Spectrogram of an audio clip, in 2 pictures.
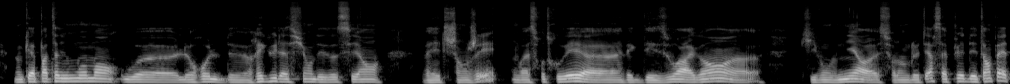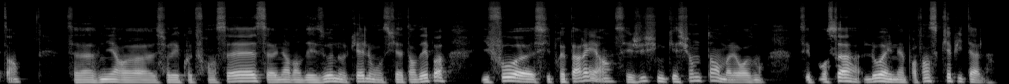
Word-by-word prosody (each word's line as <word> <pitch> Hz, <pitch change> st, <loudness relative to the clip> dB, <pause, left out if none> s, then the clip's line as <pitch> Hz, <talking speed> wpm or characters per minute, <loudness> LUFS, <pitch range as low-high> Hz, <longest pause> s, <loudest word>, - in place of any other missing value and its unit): Donc 115 Hz, +2 st, -2 dB
à 130 Hz, -, +6 dB
partir 140 Hz, +1 st, +2 dB
du 140 Hz, -, +4 dB
moment 140 Hz, -3 st, +2 dB
où, 115 Hz, 0 st, 0 dB
heu, 105 Hz, -2 st, -1 dB
le 110 Hz, +1 st, -2 dB
rôle 120 Hz, 0 st, 0 dB
de 105 Hz, -1 st, -4 dB
régulation 130 Hz, +2 st, -1 dB
des 115 Hz, -2 st, -1 dB
océans 115 Hz, 0 st, -2 dB, 0.4 s
va 100 Hz, 0 st, -3 dB
être 100 Hz, -, -2 dB
changé, 105 Hz, -1 st, -2 dB
on 105 Hz, -, -7 dB
va 105 Hz, 0 st, -2 dB
se 100 Hz, -, -9 dB
retrouver, 125 Hz, +5 st, +4 dB
heu, -, -, +6 dB, 0.3 s
avec 105 Hz, -1 st, -5 dB
des 100 Hz, 0 st, -2 dB
ouragans, 120 Hz, -1 st, +2 dB
heu, -, -, -10 dB, 0.4 s
qui 105 Hz, -, -7 dB
vont 105 Hz, 0 st, -3 dB
venir, 125 Hz, +3 st, +3 dB
heu, 105 Hz, -1 st, 0 dB
sur 105 Hz, -, -10 dB
l'Angleterre, 105 Hz, +6 st, -2 dB
ça 120 Hz, -, -1 dB
va -, -, -11 dB
plus 145 Hz, -, 0 dB
être 140 Hz, -, -3 dB
des 130 Hz, -1 st, +3 dB
tempêtes, 145 Hz, +4 st, +1 dB
hein. 120 Hz, -, -5 dB, 0.5 s
Ça 105 Hz, -, -5 dB
va 105 Hz, 0 st, 0 dB
venir, 115 Hz, 0 st, +2 dB
heu, 105 Hz, -1 st, 0 dB
sur 100 Hz, -, -8 dB
les 105 Hz, -, +1 dB
côtes 105 Hz, 0 st, -8 dB
françaises, 145 Hz, +8 st, +2 dB
ça 110 Hz, -, -1 dB
va 105 Hz, -, +1 dB
venir 110 Hz, 0 st, -1 dB
dans 110 Hz, -1 st, -2 dB
des 105 Hz, 0 st, +1 dB
zones 140 Hz, +3 st, +2 dB
auxquelles 140 Hz, +5 st, 0 dB
on 110 Hz, -4 st, -2 dB
s'y 110 Hz, +3 st, -5 dB
attendait 115 Hz, +7 st, +1 dB
pas. 155 Hz, -, +1 dB, 0.3 s
Il 110 Hz, -, -3 dB
faut, 165 Hz, +6 st, +5 dB
heu, 125 Hz, -3 st, +7 dB
s'y 120 Hz, -, -6 dB
préparer, 120 Hz, +10 st, +1 dB
hein. 140 Hz, -, -2 dB
C'est 115 Hz, -3 st, -5 dB
juste 160 Hz, +7 st, -6 dB
une 145 Hz, -, 0 dB
question 135 Hz, +6 st, -4 dB
de 175 Hz, -, -3 dB
temps 165 Hz, -1 st, -2 dB
malheureusement. 105 Hz, -2 st, -2 dB, 0.3 s
C'est -, -, -5 dB
pour 120 Hz, -1 st, -5 dB
ça 155 Hz, -7 st, +4 dB
l'eau 140 Hz, +7 st, +3 dB
a 140 Hz, -, +6 dB
une 115 Hz, -1 st, +1 dB
importance 110 Hz, +9 st, -3 dB
capitale. 135 Hz, -, -4 dB
115 Hz, 230 wpm, -23 LUFS, 105-140 Hz, 0.5 s, heu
